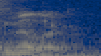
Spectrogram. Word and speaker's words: Millar: Millar is the correct pronunciation. Is how we're to pronounce it? It's Miller.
